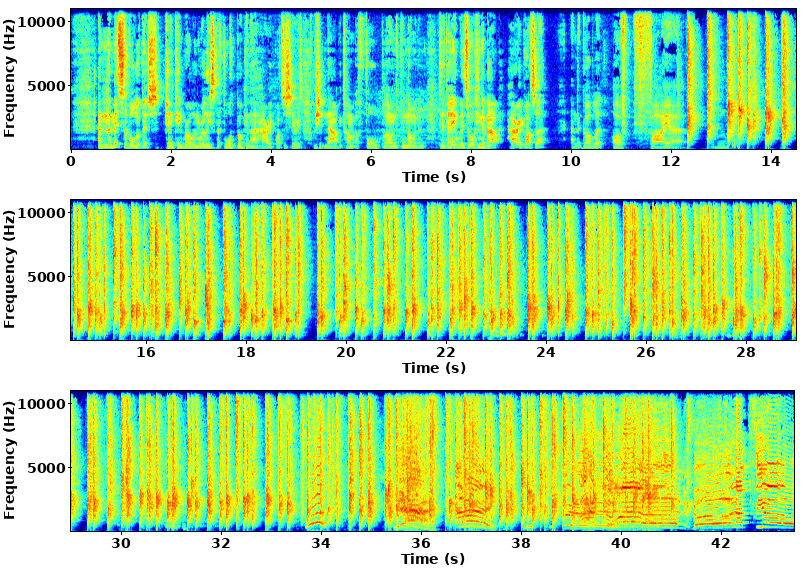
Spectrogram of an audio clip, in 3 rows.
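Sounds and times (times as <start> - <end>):
speech: 0.5 - 13.2
group applause: 12.3 - 42.3.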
